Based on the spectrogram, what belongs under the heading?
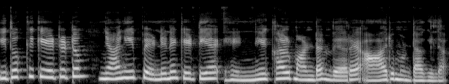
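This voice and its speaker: A bitter, angry young groom jilted at the altar, read out by a woman. The voice sits lower than her own and sounds accusing. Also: a little fast, darkish tone, close to an everyday voice.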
